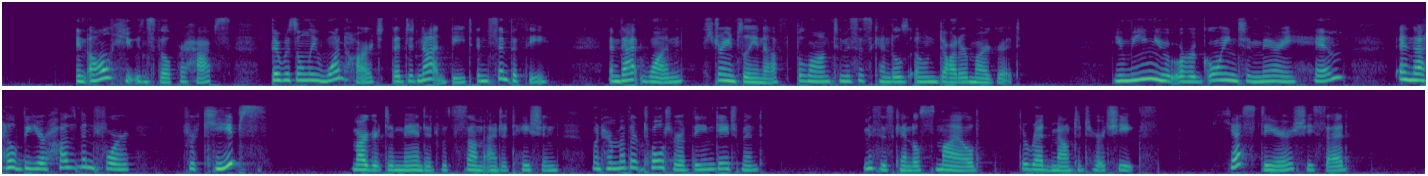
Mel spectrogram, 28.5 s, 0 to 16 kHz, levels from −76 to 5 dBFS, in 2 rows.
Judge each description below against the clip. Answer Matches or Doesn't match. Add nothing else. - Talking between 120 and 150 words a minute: Matches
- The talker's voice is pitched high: Matches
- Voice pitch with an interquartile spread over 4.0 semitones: Matches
